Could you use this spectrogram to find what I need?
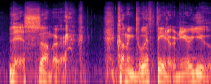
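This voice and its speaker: Using a put-on character voice at a medium pitch, a man speaks at a fairly slow pace. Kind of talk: narrator. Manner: dramatic announcing.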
